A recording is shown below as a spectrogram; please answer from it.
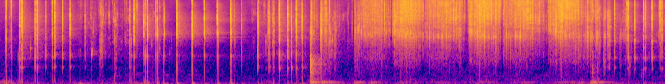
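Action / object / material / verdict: tap / small plastic spray bottle / plastic / none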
